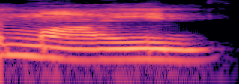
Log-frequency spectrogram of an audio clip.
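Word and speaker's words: mein: ठीक है, आगे है आए, ये आवाज देगा माइन, यानी कि आए जो सा है जब भी लफ्ज में आएगा तो ये आए की आवाज देगा, जैसे माइन।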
